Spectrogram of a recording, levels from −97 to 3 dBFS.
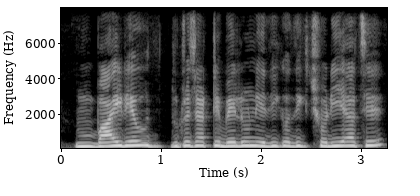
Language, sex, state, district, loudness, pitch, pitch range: Bengali, female, West Bengal, Malda, -21 LUFS, 220 Hz, 210-235 Hz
